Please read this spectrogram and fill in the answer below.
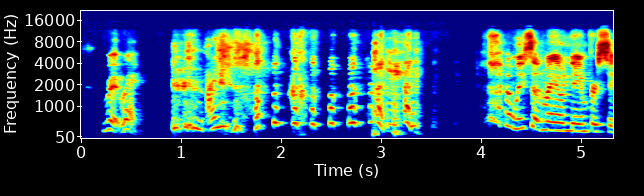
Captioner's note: laughing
